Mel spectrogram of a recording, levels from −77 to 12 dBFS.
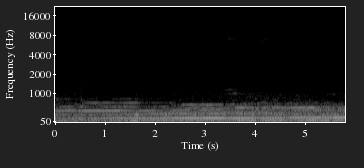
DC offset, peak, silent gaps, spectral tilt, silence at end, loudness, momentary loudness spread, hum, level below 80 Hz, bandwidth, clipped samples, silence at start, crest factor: under 0.1%; -22 dBFS; none; -11 dB/octave; 0 s; -35 LUFS; 6 LU; none; -42 dBFS; 7.6 kHz; under 0.1%; 0 s; 12 dB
